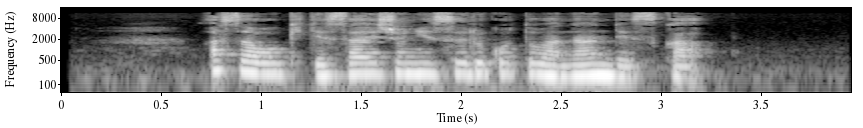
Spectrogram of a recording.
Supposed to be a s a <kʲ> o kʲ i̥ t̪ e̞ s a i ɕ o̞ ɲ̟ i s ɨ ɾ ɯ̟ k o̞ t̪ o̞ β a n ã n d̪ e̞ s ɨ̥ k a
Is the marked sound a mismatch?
yes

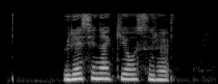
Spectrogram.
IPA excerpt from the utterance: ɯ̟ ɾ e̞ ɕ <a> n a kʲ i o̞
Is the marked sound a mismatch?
yes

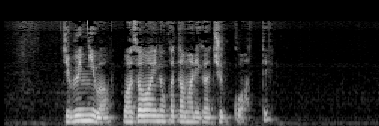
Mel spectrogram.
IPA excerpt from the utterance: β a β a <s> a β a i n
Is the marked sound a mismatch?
yes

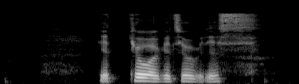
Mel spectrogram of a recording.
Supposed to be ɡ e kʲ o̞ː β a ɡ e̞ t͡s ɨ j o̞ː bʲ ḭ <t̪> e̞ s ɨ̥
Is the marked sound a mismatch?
yes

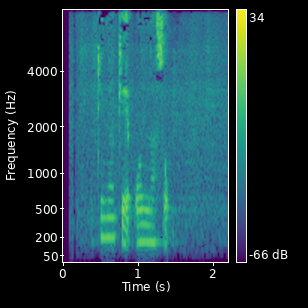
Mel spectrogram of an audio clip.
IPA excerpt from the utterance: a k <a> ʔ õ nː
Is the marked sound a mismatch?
yes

